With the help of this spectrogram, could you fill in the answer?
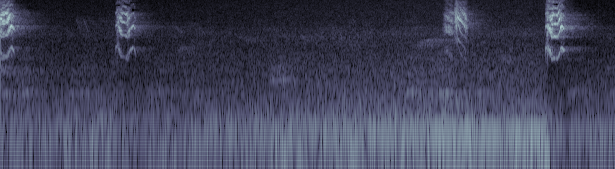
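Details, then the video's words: Female double-collared seedeater, kept to stimulate a cold male: sharp, high chirps with a falling tail, four in six seconds with a long pause between, steady low hum behind. "Fêmea de Coleiro piadeira Para Esquentar coleiro"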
